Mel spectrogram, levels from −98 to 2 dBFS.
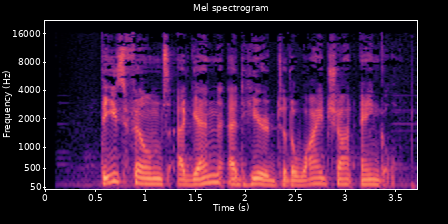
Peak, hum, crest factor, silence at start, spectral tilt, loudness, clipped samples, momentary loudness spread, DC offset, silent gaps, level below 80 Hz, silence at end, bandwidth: -4 dBFS; none; 20 dB; 0.55 s; -4.5 dB/octave; -22 LUFS; under 0.1%; 5 LU; under 0.1%; none; -56 dBFS; 0.05 s; 16.5 kHz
